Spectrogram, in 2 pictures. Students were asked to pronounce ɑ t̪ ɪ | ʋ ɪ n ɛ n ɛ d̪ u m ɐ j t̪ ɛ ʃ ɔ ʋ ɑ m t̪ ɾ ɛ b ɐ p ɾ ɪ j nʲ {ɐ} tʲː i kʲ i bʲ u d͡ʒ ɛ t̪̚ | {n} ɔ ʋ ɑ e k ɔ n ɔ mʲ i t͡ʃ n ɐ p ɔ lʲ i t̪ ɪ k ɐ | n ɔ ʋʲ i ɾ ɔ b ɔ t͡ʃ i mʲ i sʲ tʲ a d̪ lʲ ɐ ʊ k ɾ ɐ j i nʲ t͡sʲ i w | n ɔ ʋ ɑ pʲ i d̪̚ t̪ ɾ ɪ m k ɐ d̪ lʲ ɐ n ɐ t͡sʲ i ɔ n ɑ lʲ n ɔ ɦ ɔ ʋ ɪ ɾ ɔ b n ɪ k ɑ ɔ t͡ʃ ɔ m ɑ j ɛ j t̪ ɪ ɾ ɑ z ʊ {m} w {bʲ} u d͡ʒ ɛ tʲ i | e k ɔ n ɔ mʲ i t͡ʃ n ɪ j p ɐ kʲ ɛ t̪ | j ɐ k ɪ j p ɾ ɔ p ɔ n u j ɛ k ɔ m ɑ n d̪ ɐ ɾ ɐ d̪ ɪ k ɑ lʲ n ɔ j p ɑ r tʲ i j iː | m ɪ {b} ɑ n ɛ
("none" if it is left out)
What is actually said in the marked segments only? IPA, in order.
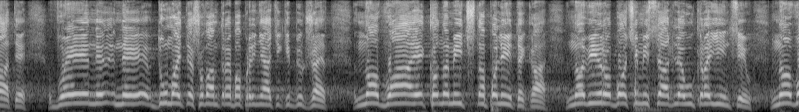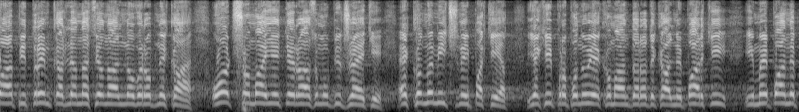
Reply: a, n, m, bʲ, p

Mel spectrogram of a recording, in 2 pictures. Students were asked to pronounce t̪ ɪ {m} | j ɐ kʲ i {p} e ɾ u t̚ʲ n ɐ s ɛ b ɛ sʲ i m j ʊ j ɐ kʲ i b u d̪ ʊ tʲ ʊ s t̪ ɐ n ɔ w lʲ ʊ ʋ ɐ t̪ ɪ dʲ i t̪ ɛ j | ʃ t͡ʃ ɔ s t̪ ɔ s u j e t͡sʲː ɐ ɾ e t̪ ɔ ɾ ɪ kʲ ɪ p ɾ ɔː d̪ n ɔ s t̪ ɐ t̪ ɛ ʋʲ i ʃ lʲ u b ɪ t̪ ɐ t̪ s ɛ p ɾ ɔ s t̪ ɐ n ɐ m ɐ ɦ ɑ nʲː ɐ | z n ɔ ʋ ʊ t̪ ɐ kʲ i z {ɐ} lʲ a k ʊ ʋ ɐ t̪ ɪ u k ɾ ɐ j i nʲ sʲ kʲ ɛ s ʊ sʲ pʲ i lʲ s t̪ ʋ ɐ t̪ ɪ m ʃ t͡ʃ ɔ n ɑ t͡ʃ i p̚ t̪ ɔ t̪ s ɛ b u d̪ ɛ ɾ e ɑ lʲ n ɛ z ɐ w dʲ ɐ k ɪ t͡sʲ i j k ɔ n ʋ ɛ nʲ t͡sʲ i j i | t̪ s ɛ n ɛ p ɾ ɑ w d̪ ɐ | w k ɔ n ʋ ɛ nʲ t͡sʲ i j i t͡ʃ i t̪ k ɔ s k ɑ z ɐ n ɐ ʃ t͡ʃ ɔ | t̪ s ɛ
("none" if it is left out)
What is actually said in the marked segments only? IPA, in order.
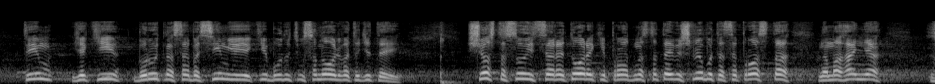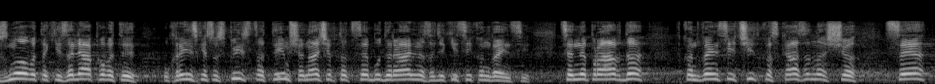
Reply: m, b, ɐ

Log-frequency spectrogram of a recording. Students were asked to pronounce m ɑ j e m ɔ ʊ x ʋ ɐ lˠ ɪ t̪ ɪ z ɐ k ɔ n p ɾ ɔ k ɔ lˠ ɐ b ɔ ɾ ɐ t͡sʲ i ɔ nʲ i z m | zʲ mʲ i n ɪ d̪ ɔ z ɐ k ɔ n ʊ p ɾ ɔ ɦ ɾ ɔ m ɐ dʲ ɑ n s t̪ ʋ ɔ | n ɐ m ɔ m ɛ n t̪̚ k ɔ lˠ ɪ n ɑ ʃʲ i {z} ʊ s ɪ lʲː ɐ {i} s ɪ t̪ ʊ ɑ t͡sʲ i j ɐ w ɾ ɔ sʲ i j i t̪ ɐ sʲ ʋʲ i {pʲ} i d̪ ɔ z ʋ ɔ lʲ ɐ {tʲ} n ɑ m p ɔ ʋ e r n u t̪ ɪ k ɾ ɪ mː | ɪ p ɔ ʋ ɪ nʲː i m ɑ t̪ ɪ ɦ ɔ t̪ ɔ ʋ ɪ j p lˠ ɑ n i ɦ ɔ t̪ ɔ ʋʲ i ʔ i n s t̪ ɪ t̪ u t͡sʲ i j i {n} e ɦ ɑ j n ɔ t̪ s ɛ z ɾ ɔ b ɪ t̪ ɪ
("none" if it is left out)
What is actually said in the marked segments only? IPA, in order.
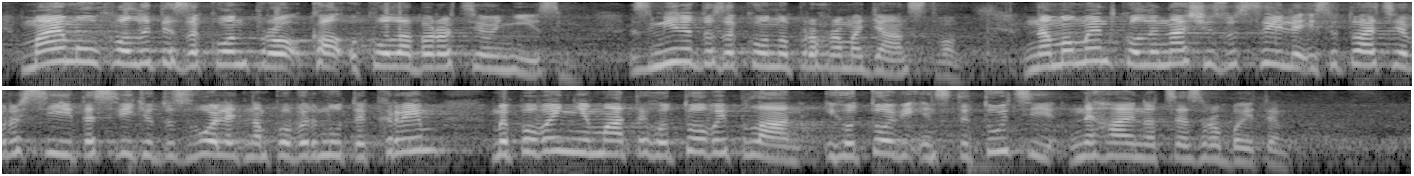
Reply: z, i, tʲ, tʲ, n

